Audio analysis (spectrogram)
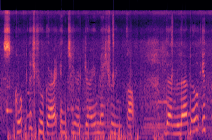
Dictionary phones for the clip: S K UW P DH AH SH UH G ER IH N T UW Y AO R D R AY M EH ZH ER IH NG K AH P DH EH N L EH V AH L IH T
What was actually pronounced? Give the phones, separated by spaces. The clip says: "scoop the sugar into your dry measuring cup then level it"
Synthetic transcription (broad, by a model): S K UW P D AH SH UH G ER IH N T UW Y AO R D R AY M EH SH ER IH NG K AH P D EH N L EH B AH L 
